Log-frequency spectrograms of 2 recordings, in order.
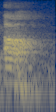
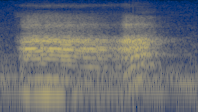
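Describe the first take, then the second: First: The syllable is short and light. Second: The pitch dips down, then rises. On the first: "경성은 그냥 가볍게 아 이렇게 처리하죠" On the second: "삼성은 떨어졌다가 이렇게 올라갑니다"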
